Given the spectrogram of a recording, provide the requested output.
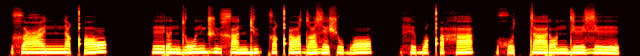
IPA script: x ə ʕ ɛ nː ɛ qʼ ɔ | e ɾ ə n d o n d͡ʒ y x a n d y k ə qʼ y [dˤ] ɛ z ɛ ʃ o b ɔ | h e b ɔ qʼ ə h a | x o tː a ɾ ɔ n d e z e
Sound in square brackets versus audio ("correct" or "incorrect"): correct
